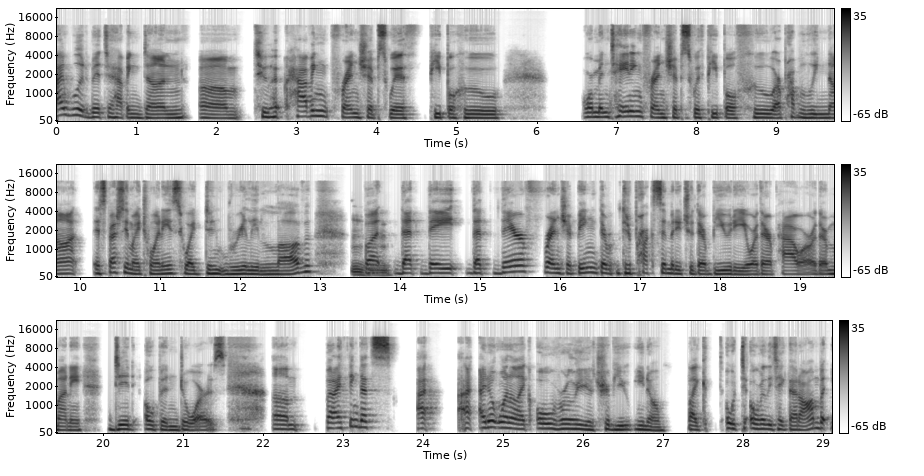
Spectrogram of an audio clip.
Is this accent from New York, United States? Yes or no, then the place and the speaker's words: no; Miami, Florida, United States; We grew up in Miami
